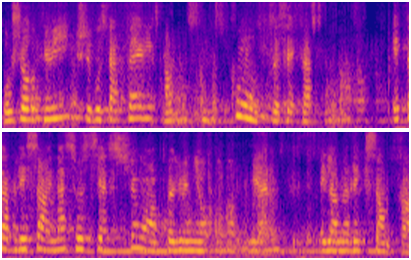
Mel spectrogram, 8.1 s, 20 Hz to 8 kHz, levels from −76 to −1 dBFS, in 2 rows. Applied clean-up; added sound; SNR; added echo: neural separator model SepFormer DNS4.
